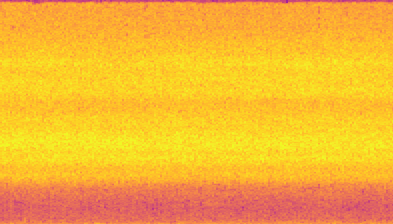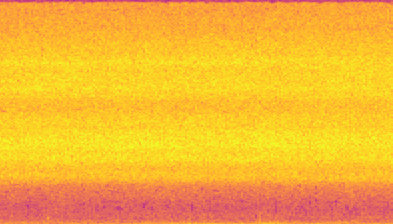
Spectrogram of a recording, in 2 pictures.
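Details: Cicadas on a clear blue-sky midsummer August day after heavy downpours fill the air with a steady, high, hissing drone that never pauses.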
